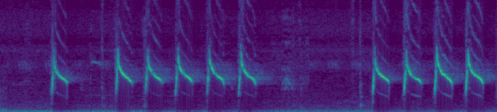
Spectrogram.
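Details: Bar-winged prinia (ciblek semi) in 'ngebren' style: high, steeply down-slurred notes repeated rapidly in two runs, of six and five notes, separated by a short pause, with faint low rumble behind.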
